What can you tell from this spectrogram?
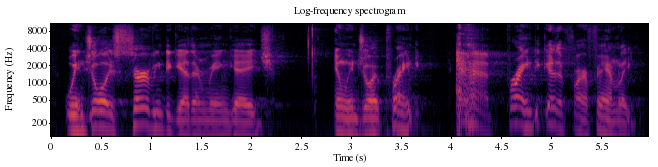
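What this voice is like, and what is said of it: Hoarse, failing voice. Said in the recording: “I've lost my voice.”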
